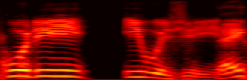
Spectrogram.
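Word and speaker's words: Chukwudi Iwuji: It's a very Chukwudi Iwiji is how you say it.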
